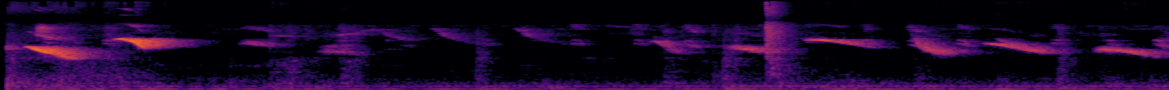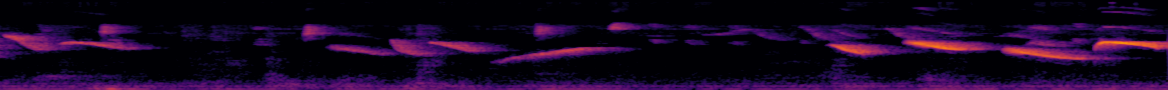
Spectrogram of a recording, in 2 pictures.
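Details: Pet green-winged saltator in Brazil starting to sing: soft, scattered high chirps give way to loud, slurred whistled notes sliding downward, delivered in quick bursts near the start and end.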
